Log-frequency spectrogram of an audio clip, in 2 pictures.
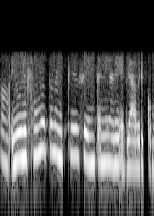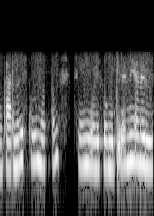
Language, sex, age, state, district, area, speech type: Malayalam, female, 18-30, Kerala, Palakkad, rural, conversation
